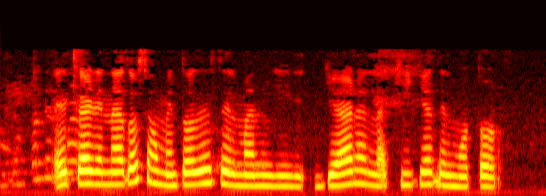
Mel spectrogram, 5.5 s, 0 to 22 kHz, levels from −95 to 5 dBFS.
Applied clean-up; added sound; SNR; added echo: none; none; none; none.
